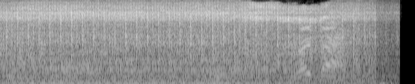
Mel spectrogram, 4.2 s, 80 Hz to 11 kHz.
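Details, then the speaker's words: Isuzu 4BD2T diesel in a Spryte snowcat, newly fitted cylinder head after an exhaust-to-coolant leak repair; loud idle with busy irregular clatter about four knocks per second, no coolant bubbles yet; owner suspects one valve needs adjusting. "so far no bubbles yet sounds like i need to adjust the valves a little bit better"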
